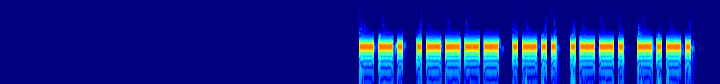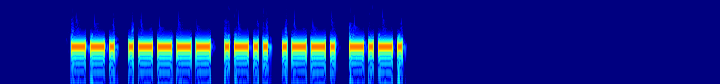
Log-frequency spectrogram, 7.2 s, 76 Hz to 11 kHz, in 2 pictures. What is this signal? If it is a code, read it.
Morse code, heard as a keyed tone, about 47 wpm, 700 Hz. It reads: G1LPC G1LPC
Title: DXCC-100 Call Signs - 5 Characters - Repeated 2x - 50wpm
